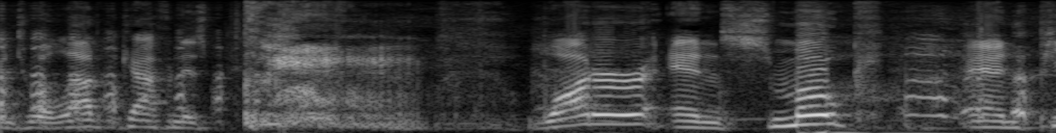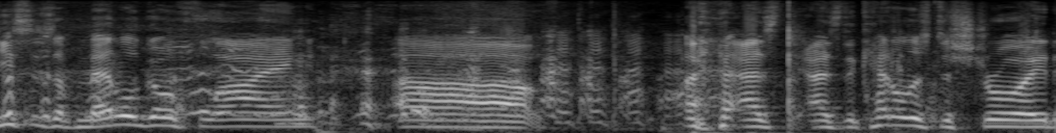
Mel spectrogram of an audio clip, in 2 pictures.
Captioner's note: explosion sound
